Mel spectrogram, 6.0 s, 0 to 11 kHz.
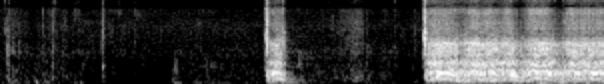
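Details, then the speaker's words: Supra TS6M ski boat that sank and sat about four years, cranked on a jump pack with fuel poured in: sluggish uneven cranking about three turns a second, briefly catching but never firing; weak battery suspected, spark unchecked. "Again sounds like we need a battery and we should probably maybe see if it's even G spark I guess"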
